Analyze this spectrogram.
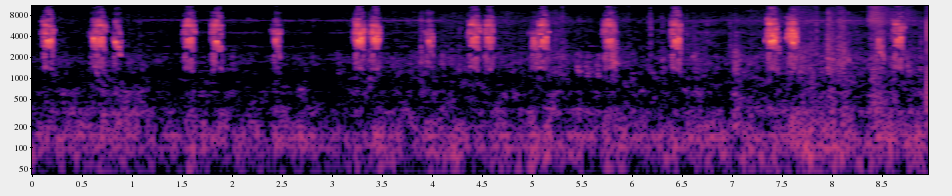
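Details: Nestling Sooty-headed bulbuls, two growing chicks in the nest, beg while waiting for a parent to bring food: soft, scratchy hissing bursts, often in pairs, repeated irregularly.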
